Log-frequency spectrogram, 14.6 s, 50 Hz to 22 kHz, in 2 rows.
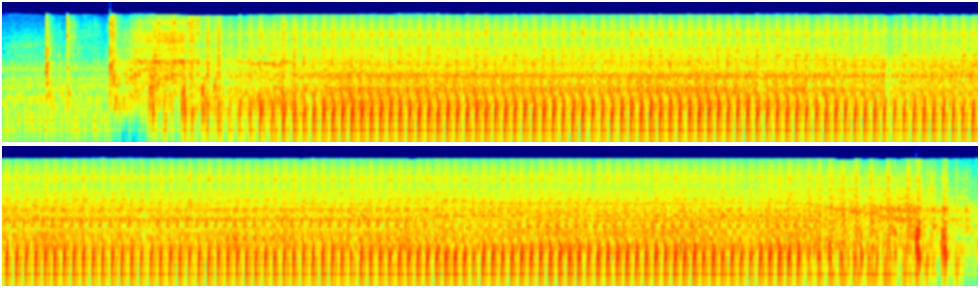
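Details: Craftsman LT2000 riding mower single-cylinder engine, started on jumper pack with low battery after sitting two weeks, fuel pump fitted: catches, then even rapid thumping with tinny exhaust bark; running smoothly and healthy.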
